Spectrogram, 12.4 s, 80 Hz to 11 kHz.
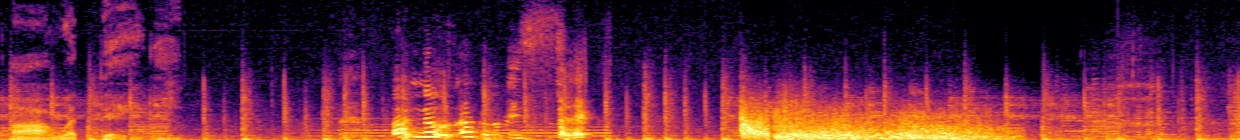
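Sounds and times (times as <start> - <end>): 
speech: 0.1 - 1.9, 4.0 - 6.0
bombs exploding in a dense barrage: 7.4 - 10.0.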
